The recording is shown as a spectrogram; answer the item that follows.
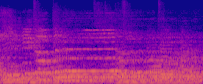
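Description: A small mixed vocal group singing held harmonies with a jazz big band accompanying, the chord changing about halfway through.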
